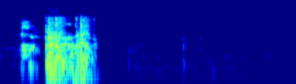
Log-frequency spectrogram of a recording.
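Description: Strikes landing on freestanding heavy punching bags: a short run of loud thuds about a second in, heard through a video-call microphone.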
